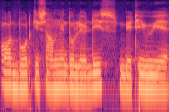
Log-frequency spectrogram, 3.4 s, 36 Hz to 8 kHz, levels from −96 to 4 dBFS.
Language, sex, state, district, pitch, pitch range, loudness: Hindi, male, Jharkhand, Deoghar, 115 Hz, 110-120 Hz, -14 LUFS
